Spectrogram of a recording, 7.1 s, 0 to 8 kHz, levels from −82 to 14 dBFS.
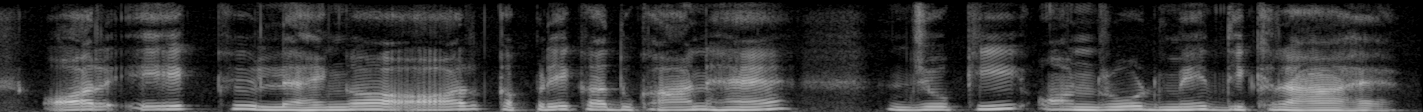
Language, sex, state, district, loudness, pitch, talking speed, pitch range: Hindi, female, Jharkhand, Ranchi, -17 LUFS, 205 Hz, 135 wpm, 190-220 Hz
